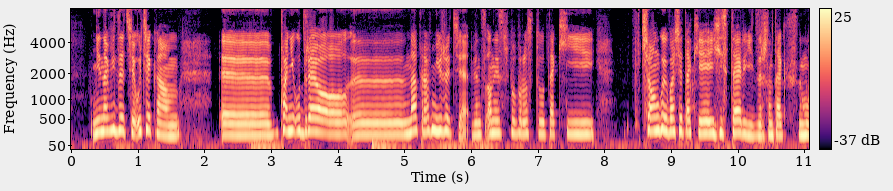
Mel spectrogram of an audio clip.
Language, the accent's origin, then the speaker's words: Polish; Kraków, Lesser Poland, Poland; ja pochodzę z Krakowa, urodziłam się w Nowej Hucie, ale w takiej Nowej Hucie troszeczkę już nowocześniejsze i ona jest zbliżona trochę już do, powiedzmy, innych dzielnic Krakowa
